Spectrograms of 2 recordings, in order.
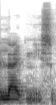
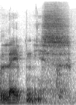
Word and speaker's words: Leibniz: por la forma de Leibniz o Leibniz, que se escribe así por si acaso el nombre. Leibniz o Leibniz, sí, hay dos formas para pronunciar, generalmente esas son las más utilizadas.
